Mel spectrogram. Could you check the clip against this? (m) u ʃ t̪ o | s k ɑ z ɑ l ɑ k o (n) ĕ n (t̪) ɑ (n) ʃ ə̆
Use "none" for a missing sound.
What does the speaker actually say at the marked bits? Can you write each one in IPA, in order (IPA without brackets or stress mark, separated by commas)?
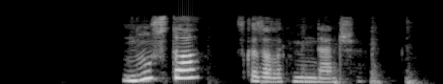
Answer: n, m, d̪, n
